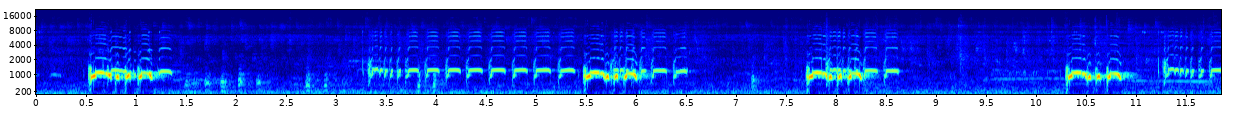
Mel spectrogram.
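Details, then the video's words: A loud-voiced local zebra dove singing as a lure to get other doves to sing. Stuttering, bubbling cooed phrases come roughly every two and a half seconds, each a quick tumbling series of soft staccato notes. "Perkutut Lokal Gacor Suara Besar Pancingan Burung Perkutut Agar Cepat Bunyi"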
